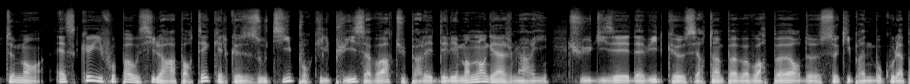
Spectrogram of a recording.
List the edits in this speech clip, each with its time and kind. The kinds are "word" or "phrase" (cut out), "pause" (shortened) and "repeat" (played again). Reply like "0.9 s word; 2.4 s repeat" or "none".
5.7 s word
